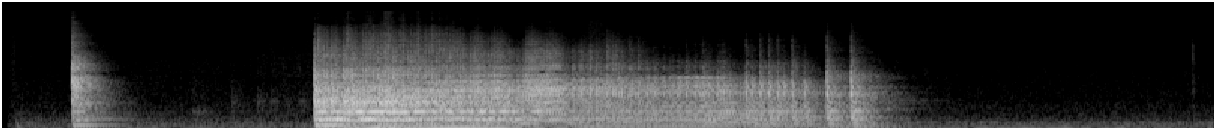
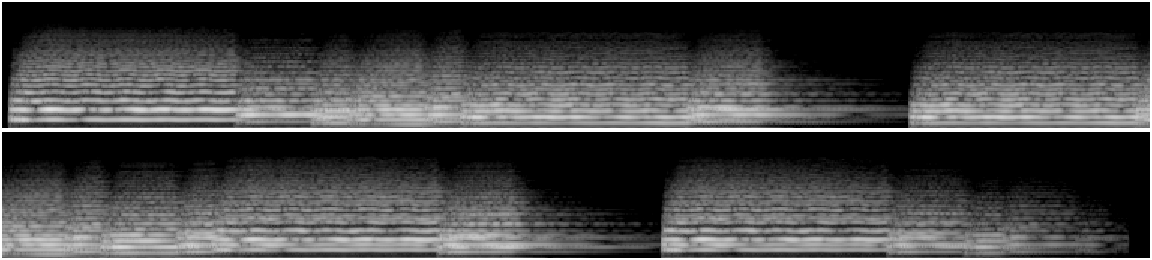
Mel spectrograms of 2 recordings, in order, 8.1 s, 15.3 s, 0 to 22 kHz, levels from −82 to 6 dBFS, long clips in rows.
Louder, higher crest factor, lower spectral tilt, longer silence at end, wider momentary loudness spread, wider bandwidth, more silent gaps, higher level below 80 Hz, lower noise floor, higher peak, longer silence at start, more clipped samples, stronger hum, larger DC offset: about the same, -17 LUFS vs -16 LUFS; about the same, 18 dB vs 14 dB; about the same, -6.5 dB/octave vs -7.5 dB/octave; first, 2.2 s vs 0.6 s; about the same, 13 LU vs 11 LU; first, 10 kHz vs 7.4 kHz; neither; first, -34 dBFS vs -68 dBFS; first, -55 dBFS vs -47 dBFS; about the same, 0 dBFS vs -2 dBFS; first, 0.45 s vs 0.05 s; neither; neither; second, under 0.1% vs 0.3%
